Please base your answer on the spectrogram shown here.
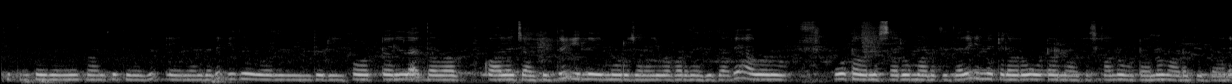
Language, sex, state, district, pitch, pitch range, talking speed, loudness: Kannada, male, Karnataka, Raichur, 220 Hz, 215-230 Hz, 115 wpm, -27 LUFS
